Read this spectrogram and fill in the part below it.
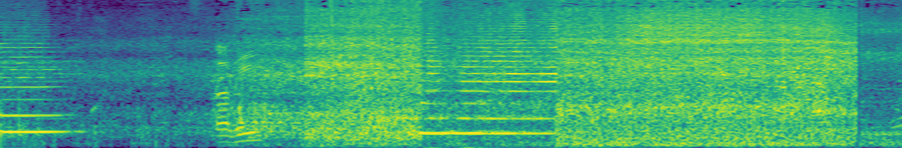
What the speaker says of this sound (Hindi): तो ट्रेन चल चुकी है यहाँ से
